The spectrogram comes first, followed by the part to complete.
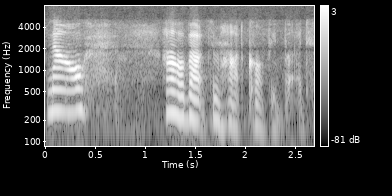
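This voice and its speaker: Animated, bright-voiced doting mother. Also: fairly high pitch, measured pace, heavily acted. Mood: coaxing. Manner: fond, coaxing, uses pet names. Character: doting, chatty, gently probing middle-aged mother. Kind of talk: 1940s radio acting. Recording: muffled, noisy 1940s radio recording.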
